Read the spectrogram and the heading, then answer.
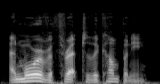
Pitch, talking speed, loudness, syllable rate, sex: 100 Hz, 300 wpm, -18 LUFS, 7.5 syllables/s, male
